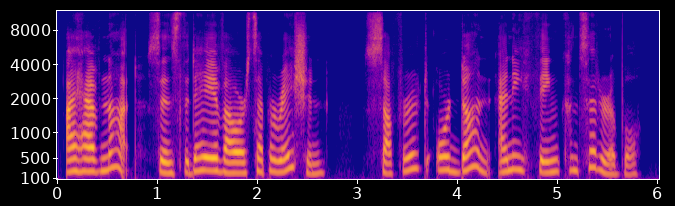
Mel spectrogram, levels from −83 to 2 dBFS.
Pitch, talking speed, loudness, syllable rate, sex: 240 Hz, 150 wpm, -19 LUFS, 5.0 syllables/s, female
